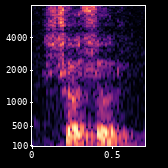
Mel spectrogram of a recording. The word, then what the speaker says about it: শ্বশুর: 18-র উত্তর হবে শ্বশুর। এই শব্দটাতে বফলার উচ্চারণ নেই, কারণ এখানে যে ব আছে এটার উচ্চারণ কিন্তু এখানে হয় নাই।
